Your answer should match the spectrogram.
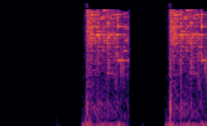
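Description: An edited intro sound effect: two identical short, bright, hissy crashes, each about half a second long, the first about a second in and the second just under a second later.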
